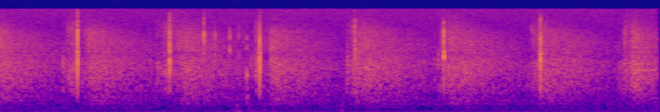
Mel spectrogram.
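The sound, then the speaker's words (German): Faint rhythmic clapping from an audience clapping together in time, a steady pulse of roughly two claps per second over quiet background hiss. “Klatscht jetzt mal zusammen in einem Rhythmus.”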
